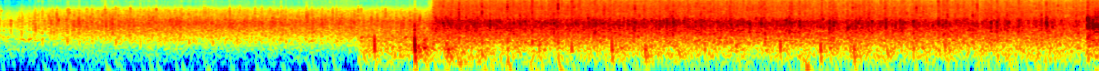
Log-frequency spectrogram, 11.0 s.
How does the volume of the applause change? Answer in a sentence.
The loudness of the applause goes up.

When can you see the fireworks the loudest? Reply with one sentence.
The loudest moment of the fireworks is at 4 seconds.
